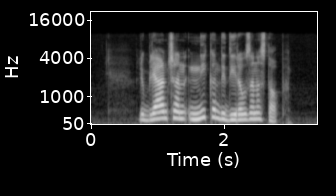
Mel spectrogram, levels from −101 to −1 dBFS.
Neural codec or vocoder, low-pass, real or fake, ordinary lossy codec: none; 9.9 kHz; real; none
